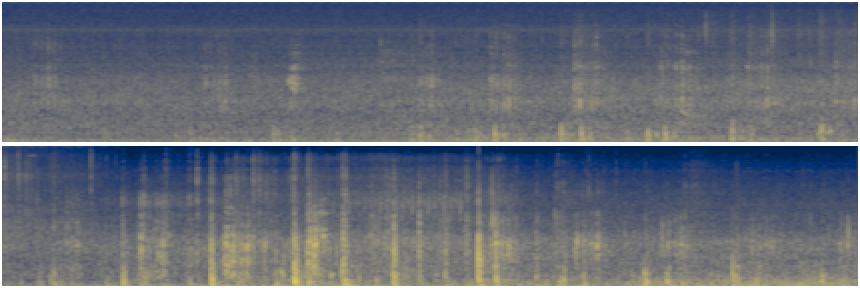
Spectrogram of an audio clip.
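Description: Hoofbeats of a horse galloping on turf, in a steady rhythm that grows louder, the heaviest strikes coming about six to nine seconds in.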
